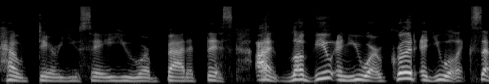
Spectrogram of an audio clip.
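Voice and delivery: mock-aggressive affectionate tone. Describing how she answers a friend, the speaker acts it out with mock-aggressive affection. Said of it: "Like that kind of like aggressiveness".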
